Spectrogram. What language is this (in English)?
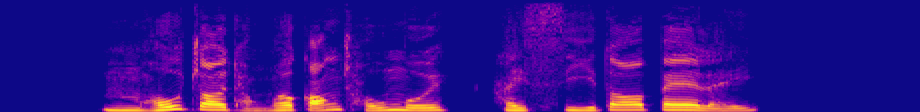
Cantonese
